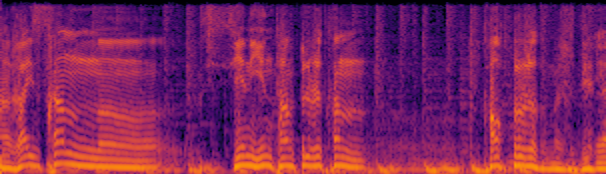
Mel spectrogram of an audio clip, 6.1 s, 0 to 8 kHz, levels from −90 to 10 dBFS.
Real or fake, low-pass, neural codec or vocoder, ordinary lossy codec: real; 7.2 kHz; none; Opus, 32 kbps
